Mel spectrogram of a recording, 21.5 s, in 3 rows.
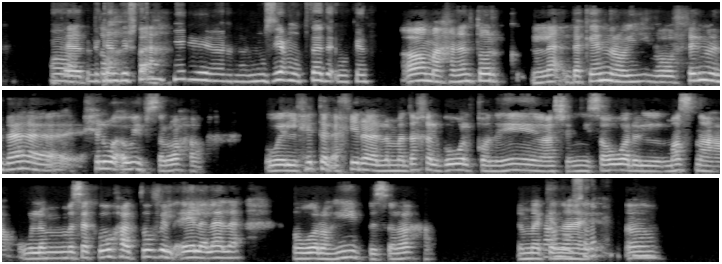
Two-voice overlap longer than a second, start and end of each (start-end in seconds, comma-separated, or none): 0.5-1.7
